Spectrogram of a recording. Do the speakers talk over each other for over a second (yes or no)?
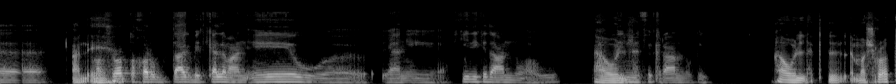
no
